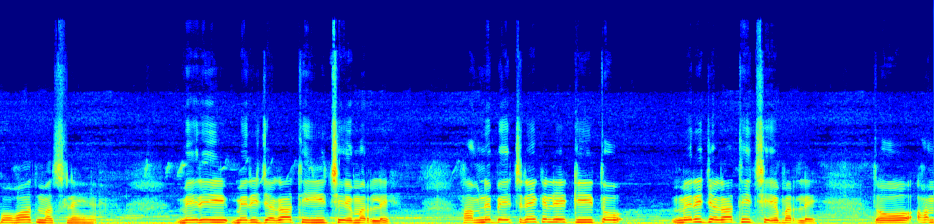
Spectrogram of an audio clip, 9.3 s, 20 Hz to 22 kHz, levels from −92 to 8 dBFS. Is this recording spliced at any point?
no; 0 cuts

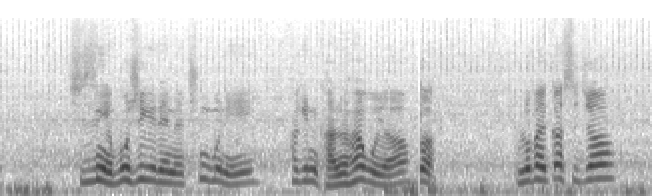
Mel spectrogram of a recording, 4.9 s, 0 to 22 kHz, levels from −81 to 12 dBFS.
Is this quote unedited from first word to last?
no; 1 cut; at 3.1 s

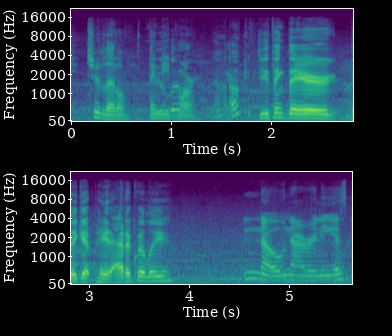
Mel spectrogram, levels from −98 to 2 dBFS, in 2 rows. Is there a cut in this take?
yes; 1 cut; at 1.8 s

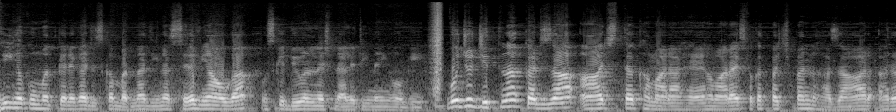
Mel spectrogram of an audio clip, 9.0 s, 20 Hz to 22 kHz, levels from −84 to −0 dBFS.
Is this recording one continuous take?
no; 2 cuts; at 2.6 s, 4.3 s

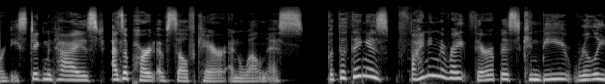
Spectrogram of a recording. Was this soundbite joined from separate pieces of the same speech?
no; 0 cuts

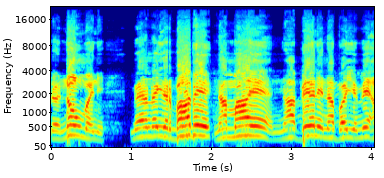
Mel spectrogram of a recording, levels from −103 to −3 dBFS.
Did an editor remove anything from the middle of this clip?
yes; 1 cut; at 2.1 s

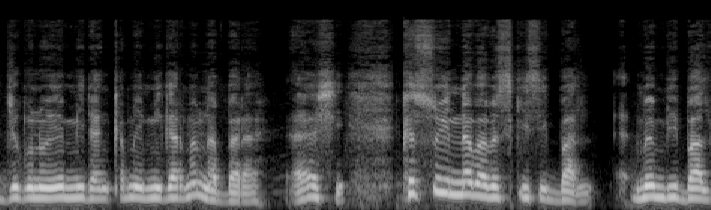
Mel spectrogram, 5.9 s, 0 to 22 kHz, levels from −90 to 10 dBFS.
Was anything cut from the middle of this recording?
no; 0 cuts

